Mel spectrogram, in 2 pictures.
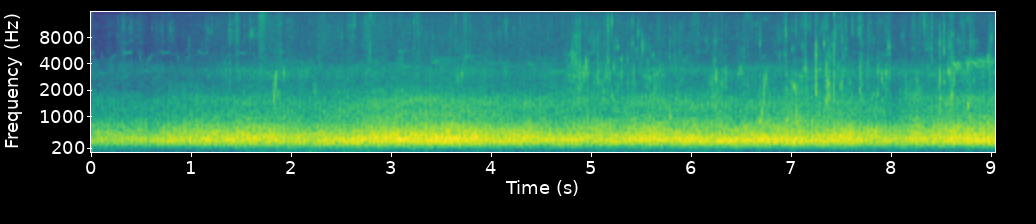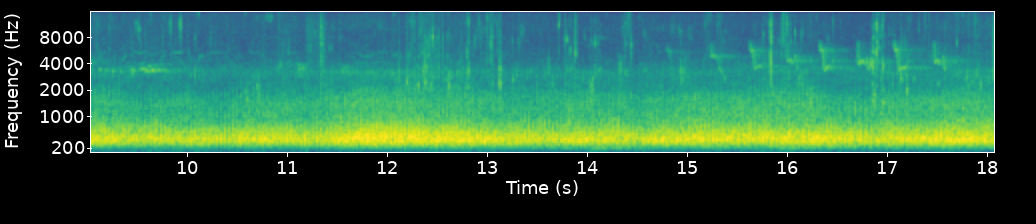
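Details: In early spring, male European common frogs (Rana temporaria) gathered to mate in a forest pond in the Czech Republic call from their vocal sacs, soft grunting croaks blending into a continuous low purr, with faint clicks now and then.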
